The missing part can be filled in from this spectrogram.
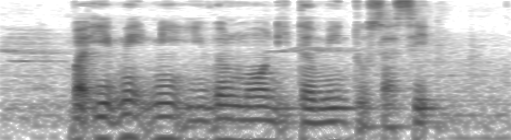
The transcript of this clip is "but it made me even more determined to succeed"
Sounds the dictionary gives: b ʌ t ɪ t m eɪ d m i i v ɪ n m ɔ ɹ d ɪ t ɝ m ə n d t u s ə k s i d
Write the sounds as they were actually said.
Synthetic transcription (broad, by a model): b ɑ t ɪ t m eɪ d m i i v ɪ n m ɔ d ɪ t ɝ m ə n t u s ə s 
